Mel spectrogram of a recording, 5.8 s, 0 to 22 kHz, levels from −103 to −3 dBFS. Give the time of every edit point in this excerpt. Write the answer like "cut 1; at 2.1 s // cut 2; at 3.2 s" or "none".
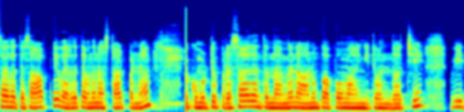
cut 1; at 2.3 s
